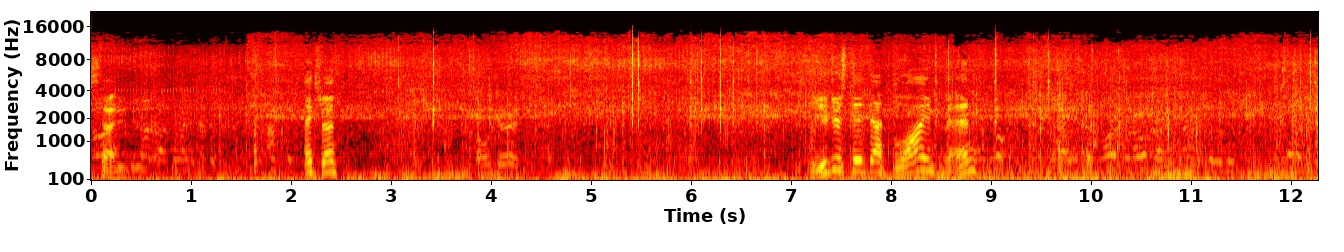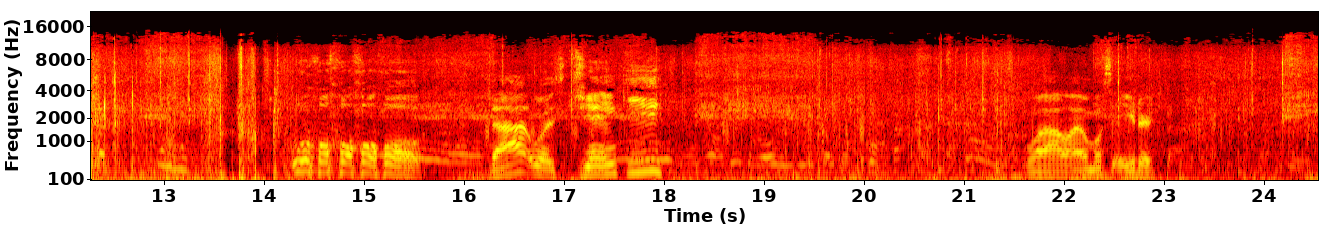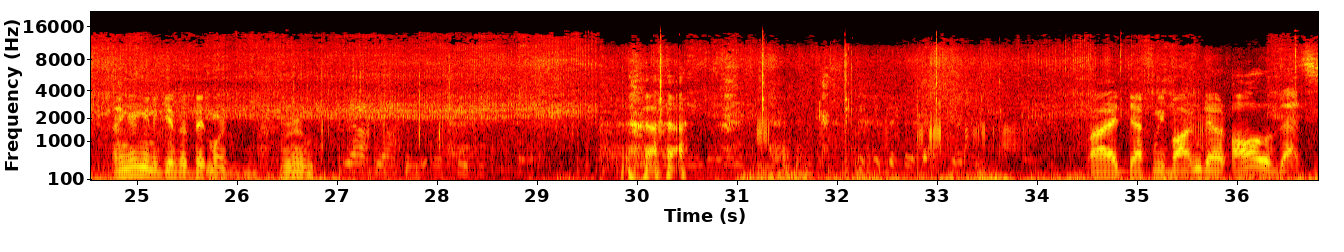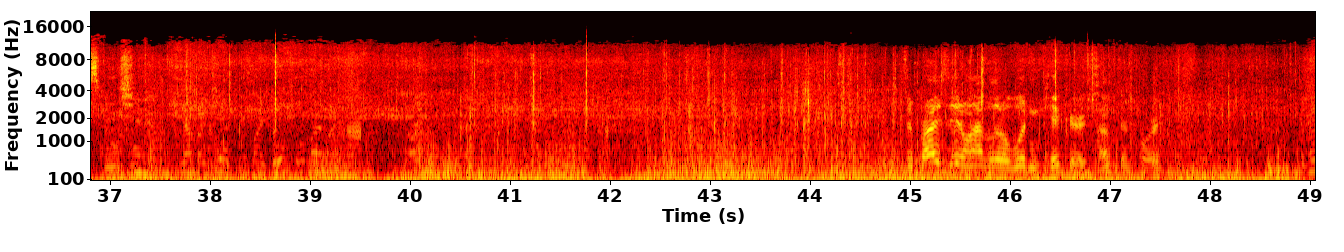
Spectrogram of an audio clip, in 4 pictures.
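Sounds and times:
wind on microphone: 0.0 - 27.7, 29.1 - 49.0
bike rattling over bumps: 0.0 - 49.0.

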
